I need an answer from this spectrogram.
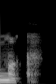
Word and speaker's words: moquent: Ils s'en moquent. Moque, d'accord? Porque las E al final no se pronuncia, entonces, oui.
